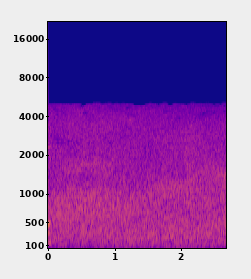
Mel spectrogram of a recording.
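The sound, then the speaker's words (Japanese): A steady, broad wash of surf noise fills the whole stretch, like ocean waves rolling onto a shore, with no clear individual crashes and no voices. “やっぱり海はいいな”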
